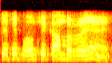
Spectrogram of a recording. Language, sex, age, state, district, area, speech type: Hindi, male, 60+, Uttar Pradesh, Sitapur, rural, conversation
